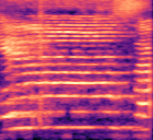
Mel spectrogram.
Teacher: Maka dibaca samar-samar. Insana disertai dengan dengung ya.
